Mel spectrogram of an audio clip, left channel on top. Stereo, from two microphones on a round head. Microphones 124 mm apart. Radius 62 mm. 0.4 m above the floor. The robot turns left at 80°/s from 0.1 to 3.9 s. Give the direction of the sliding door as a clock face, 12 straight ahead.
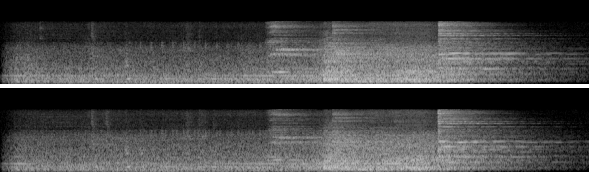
10 o'clock.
